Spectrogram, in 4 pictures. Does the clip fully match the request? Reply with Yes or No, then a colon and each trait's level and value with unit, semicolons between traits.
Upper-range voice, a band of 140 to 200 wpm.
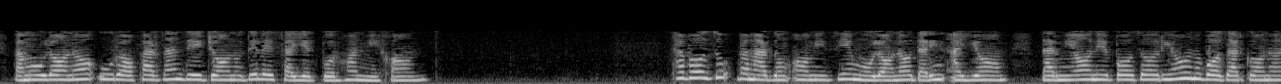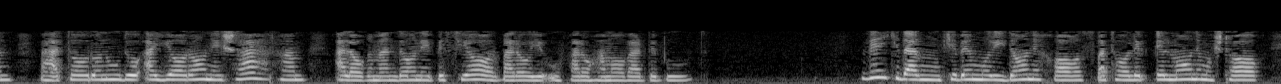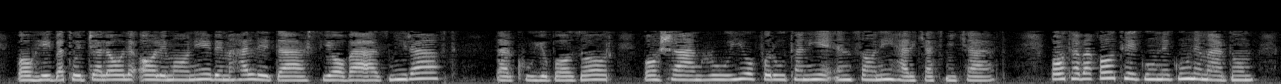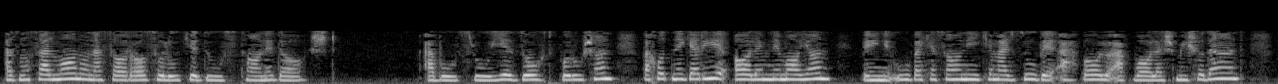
No: high, 210 Hz; average, 120 wpm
